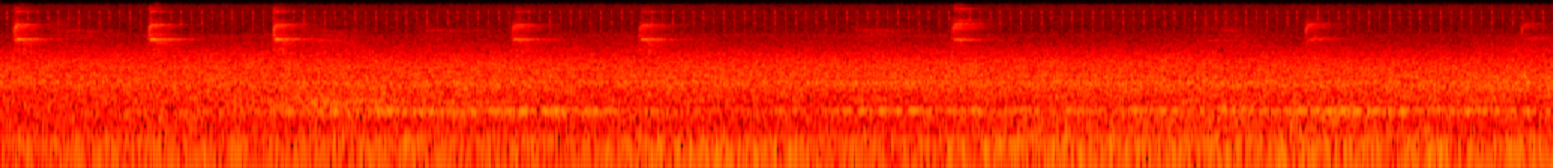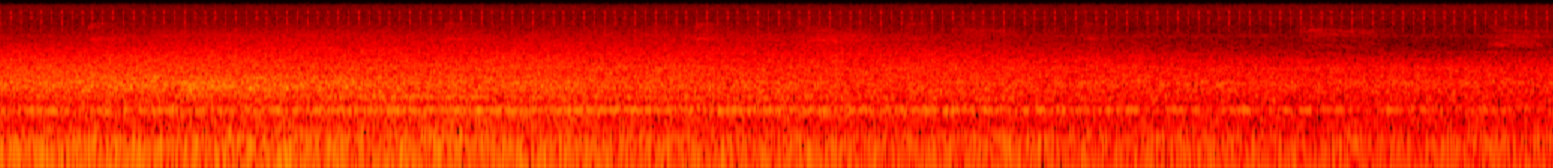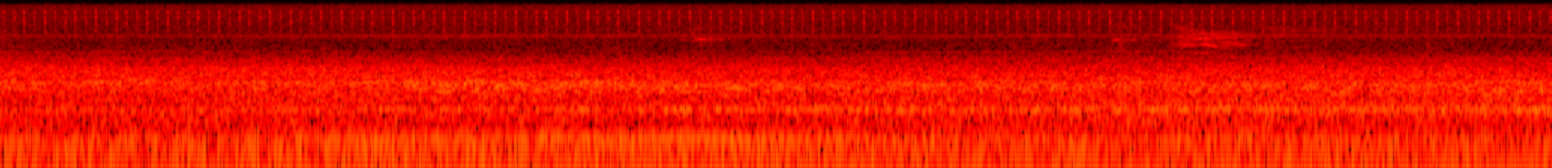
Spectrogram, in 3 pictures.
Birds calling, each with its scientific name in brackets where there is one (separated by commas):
Gray Catbird (Dumetella carolinensis), American Robin (Turdus migratorius)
